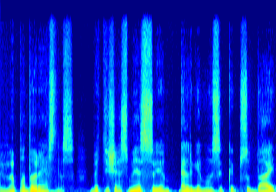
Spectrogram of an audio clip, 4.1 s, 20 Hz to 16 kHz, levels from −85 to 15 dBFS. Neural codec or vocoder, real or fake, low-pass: autoencoder, 48 kHz, 32 numbers a frame, DAC-VAE, trained on Japanese speech; fake; 14.4 kHz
